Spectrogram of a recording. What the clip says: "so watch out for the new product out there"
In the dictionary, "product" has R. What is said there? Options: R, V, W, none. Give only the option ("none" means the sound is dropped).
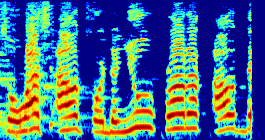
R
